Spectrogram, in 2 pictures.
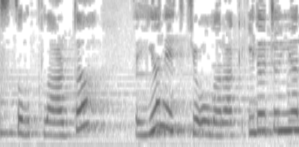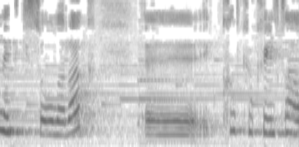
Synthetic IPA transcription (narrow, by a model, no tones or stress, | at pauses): st̪ʰalˠɯklˠaɾd̪a | janɛt̪cʰio̞lˠaɾakilʲod͡ʒonjanɛt̪cʰi̥sio̞lˠaɾakː | kʰɯlˠcʰøcʲʰyilʲt̪ʰaa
